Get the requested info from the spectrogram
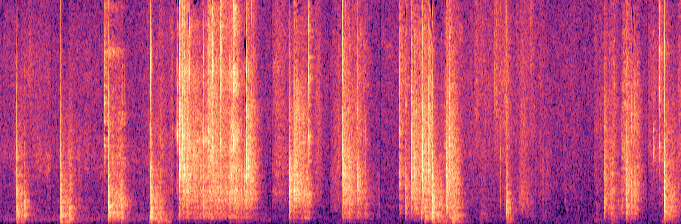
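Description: Bottles and spray cans being set down one by one on a desk: a series of sharp knocks and clinks of glass, plastic and metal against the tabletop, with a longer rattling clatter about three seconds in and again about six seconds in.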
